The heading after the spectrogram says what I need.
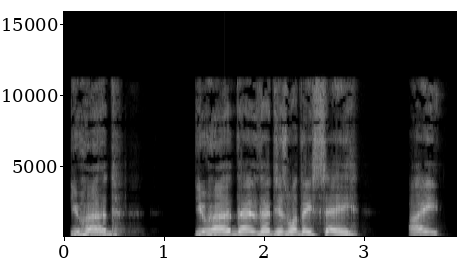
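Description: A man voicing a stiff, formal young refugee man, grave and measured. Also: a little high, sing-song, dry recording, studio quality, pitched above the performer's own voice. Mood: agitated.

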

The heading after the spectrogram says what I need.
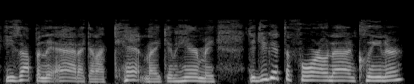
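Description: A woman's voice: on the low side, fairly quick, no room sound, voice pushed up, natural voice. A man doing a pushy, self-pitying mother. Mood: bossy. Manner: insistent, wheedling, turning plaintive.

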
